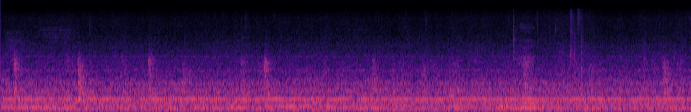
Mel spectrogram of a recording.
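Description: A steady mechanical hum with a constant mid-pitched tone running through it, and a few faint ticks scattered across it.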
